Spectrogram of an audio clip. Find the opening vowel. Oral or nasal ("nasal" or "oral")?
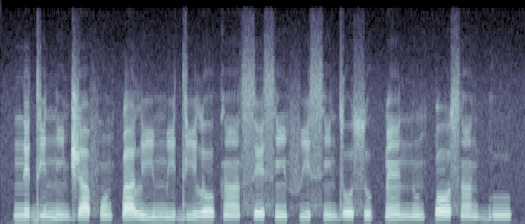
oral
